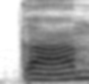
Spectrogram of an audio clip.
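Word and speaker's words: calm: काम से कामनेस, इसमें एल साइलेंट रहता है।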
